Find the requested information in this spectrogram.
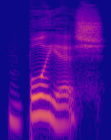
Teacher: we slide from o to e to I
